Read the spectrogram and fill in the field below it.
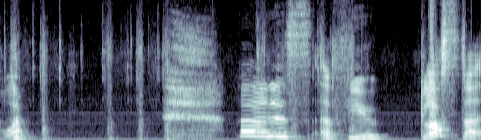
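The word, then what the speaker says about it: Gloucester: oh there's a few gluster is is a funny is a funny pronunciation because it should be glester shouldn't it so anyway um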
